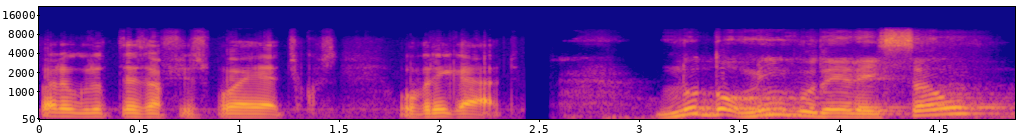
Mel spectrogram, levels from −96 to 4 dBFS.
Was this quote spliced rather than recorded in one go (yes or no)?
no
